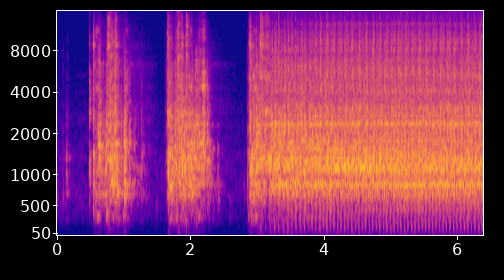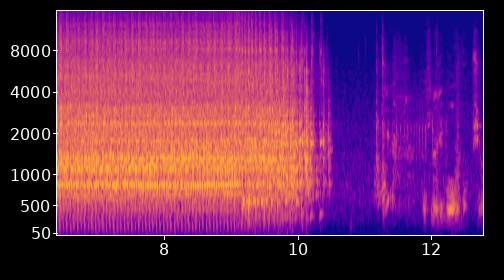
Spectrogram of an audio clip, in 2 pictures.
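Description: Clarke pressure washer petrol engine, a scrap unit started on choke, runs loud and steady for about seven seconds after a few short bursts, then cuts off, with brief talk at the start and end.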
